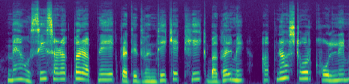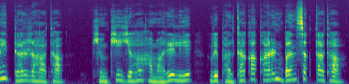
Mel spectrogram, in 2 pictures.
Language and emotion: Hindi, fearful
